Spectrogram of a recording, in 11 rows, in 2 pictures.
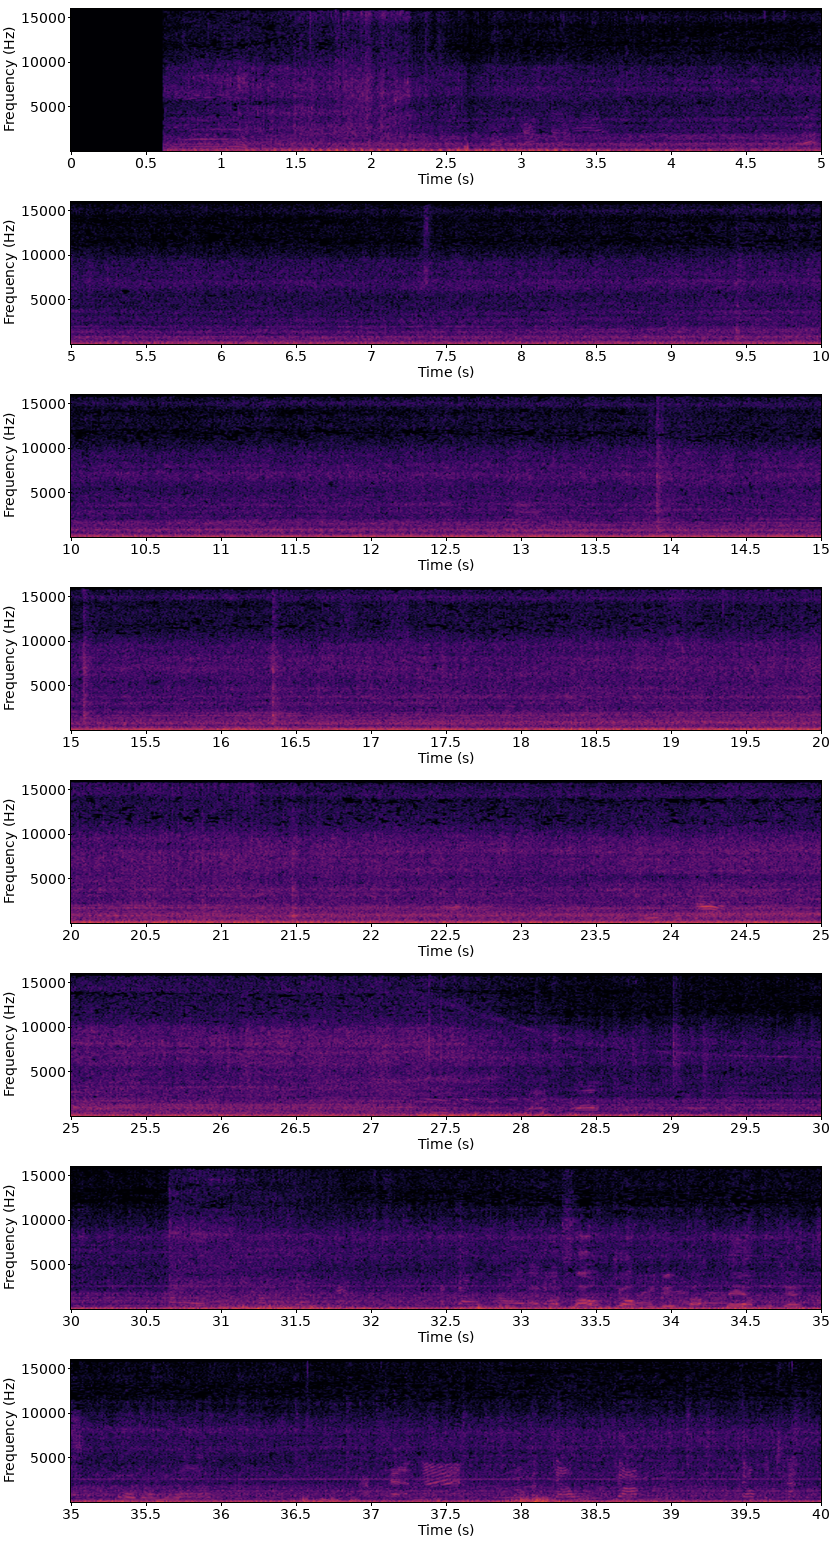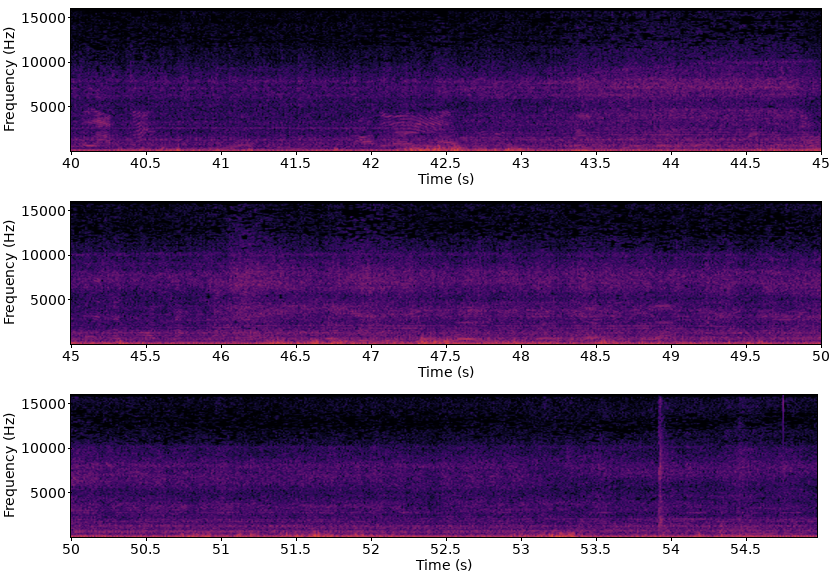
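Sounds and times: diesel engine running: 0.6s - 54.9s.

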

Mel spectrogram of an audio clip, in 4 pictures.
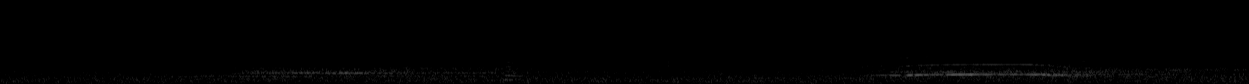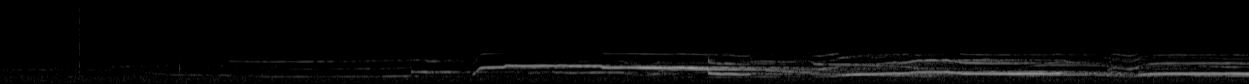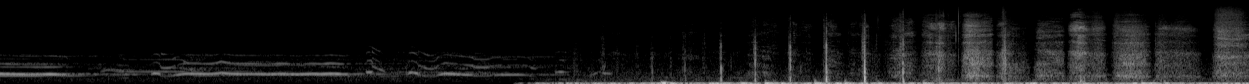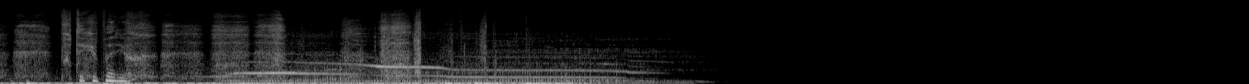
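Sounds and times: chorus of howls: 8.6s - 31.1s, 39.0s - 44.6s
man breathing heavily: 30.8s - 42.0s
low rumble: 38.9s - 44.1s.

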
